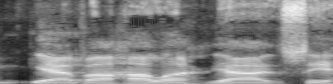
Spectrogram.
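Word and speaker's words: Valhalla: some Viking name Van Val. Vajala, I think. Yeah, Vajala. Yeah, see how I didn't pronunciate it correctly.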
